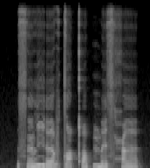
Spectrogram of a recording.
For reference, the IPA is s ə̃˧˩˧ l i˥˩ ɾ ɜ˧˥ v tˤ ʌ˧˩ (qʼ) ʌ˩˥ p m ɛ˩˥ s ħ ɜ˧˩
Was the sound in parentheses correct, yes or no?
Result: yes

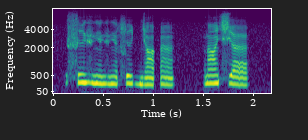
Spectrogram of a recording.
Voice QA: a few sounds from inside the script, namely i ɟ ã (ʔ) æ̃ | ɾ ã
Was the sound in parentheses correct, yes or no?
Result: yes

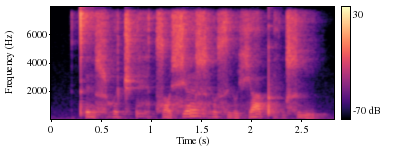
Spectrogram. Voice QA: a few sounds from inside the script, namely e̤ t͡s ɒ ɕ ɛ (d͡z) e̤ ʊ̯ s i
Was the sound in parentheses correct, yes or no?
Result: no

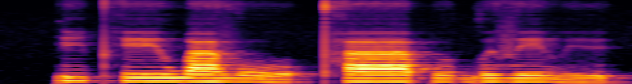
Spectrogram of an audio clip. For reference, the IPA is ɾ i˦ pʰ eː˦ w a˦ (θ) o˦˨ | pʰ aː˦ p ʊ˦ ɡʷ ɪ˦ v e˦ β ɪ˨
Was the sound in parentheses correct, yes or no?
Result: no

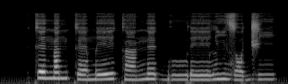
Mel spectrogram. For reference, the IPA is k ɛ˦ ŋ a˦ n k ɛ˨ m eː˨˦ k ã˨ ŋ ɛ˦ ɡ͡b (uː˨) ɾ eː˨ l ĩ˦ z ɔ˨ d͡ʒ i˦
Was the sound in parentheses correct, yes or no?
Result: yes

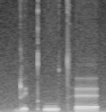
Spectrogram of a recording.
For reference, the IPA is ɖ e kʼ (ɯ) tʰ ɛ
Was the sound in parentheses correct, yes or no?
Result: no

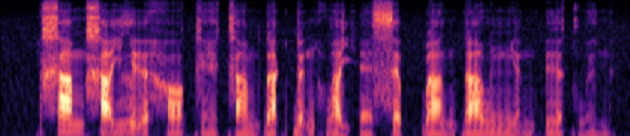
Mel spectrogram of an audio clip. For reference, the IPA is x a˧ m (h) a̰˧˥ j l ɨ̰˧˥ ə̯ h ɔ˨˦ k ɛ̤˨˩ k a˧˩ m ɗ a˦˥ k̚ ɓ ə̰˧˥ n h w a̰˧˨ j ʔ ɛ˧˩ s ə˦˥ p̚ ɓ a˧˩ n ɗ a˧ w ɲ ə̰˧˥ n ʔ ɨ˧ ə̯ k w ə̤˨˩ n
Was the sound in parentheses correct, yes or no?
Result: no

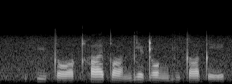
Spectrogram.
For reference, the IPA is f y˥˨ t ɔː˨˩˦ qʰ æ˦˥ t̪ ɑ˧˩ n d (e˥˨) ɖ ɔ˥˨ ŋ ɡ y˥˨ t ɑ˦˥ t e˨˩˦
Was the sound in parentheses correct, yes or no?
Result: yes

